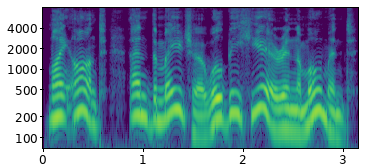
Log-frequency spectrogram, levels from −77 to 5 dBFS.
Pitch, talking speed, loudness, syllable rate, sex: 180 Hz, 210 wpm, -15 LUFS, 4.9 syllables/s, male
